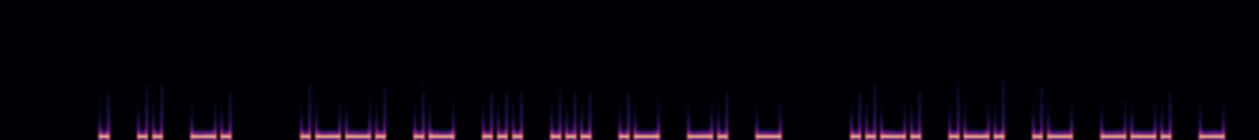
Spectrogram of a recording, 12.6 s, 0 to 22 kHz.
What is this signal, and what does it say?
Morse code, heard as a keyed tone, about 16 wpm, 680 Hz. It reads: EIN PASSANT FRAGT
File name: Morsekurs / Witze / Witz 06. Januar 2026 70 F80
